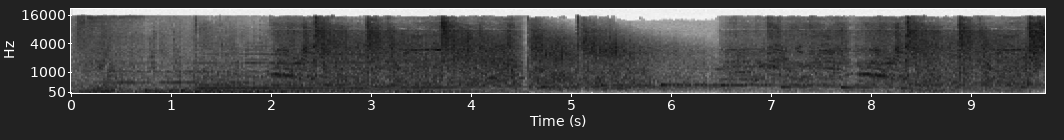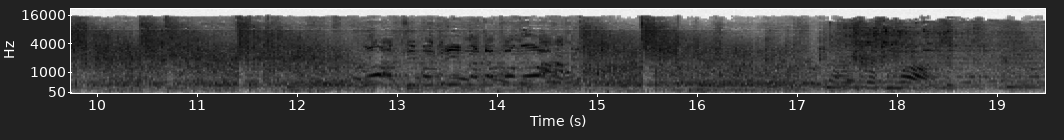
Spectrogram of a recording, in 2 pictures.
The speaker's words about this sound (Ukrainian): Бойовими стріляє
